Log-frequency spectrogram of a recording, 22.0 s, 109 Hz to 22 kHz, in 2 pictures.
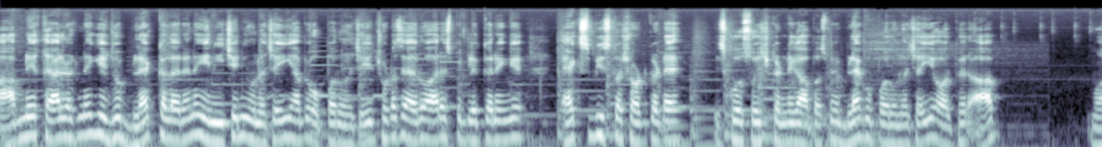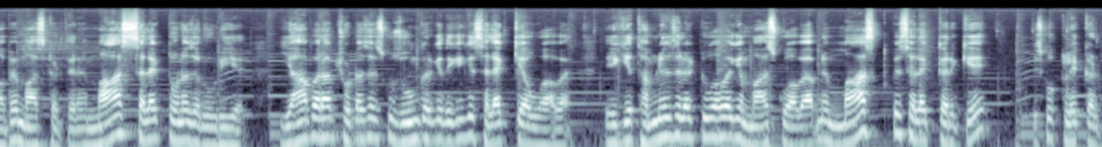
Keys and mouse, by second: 1.5 click, 2.9 click, 4.5 click, 4.7 click, 6.1-7.7 typing, 9.4 click, 10.2 click, 10.5 click, 10.9 click, 13.2 click, 16.0 click, 17.0 click, 18.9 click, 20.9 click, 21.6 click.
